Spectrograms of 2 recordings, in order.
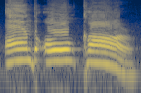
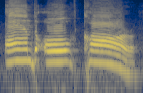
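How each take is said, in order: The two takes are said the same way.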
